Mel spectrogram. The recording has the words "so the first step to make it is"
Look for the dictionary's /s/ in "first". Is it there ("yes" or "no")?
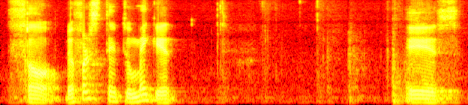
no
